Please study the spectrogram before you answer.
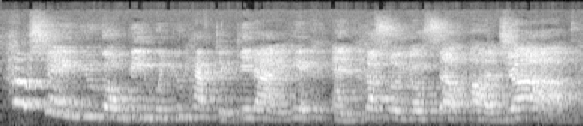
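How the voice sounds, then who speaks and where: Woman acting a very high-voiced, indignant aunt, echoey and distant. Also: lively intonation, normal speed, pushed and bright. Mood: scolding. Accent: American. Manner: folksy, emphatic, theatrical. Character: indignant, melodramatic aunt, a domestic maid scolding her nephew. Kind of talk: staged play reading. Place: staged reading in a reverberant room. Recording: echoey room, distant mic, noisy.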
